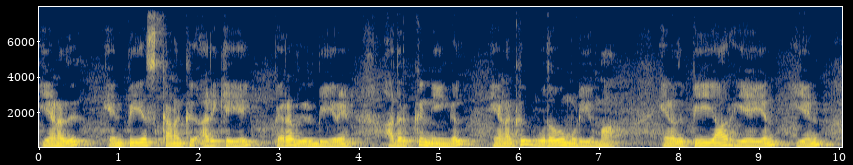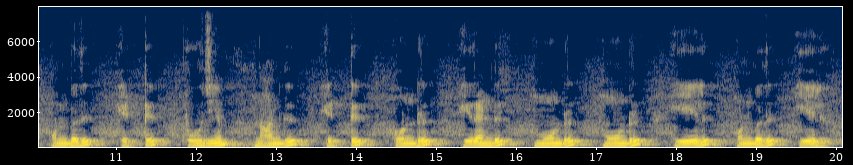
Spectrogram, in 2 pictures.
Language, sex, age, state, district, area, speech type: Tamil, male, 30-45, Tamil Nadu, Salem, urban, read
